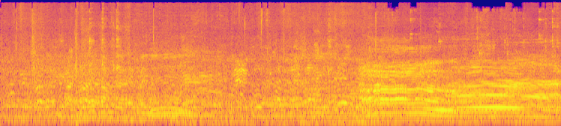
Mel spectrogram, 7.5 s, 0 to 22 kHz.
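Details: Sahiwal bulls at a cattle market in Tangail, Bangladesh, on 4 March 2025: several low, drawn-out harmonic moos, some rising and falling, repeat through the clip over steady bargaining voices and crowd murmur.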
